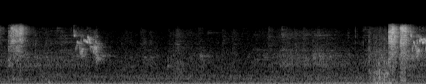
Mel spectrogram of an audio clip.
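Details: Caged pet budgerigars taking baths, females in a flock of five, 9 February 2012; two short harsh chirps, a long quiet stretch, then a loud scratchy burst with a dull thump, soft room hum throughout.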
